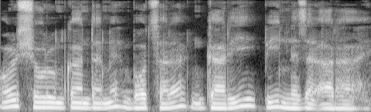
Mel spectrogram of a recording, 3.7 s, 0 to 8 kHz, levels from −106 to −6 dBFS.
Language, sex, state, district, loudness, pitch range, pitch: Hindi, male, Arunachal Pradesh, Longding, -14 LUFS, 120-140 Hz, 125 Hz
